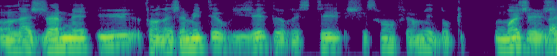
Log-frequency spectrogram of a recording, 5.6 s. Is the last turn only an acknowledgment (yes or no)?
yes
